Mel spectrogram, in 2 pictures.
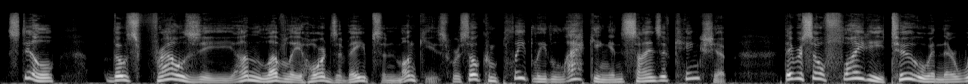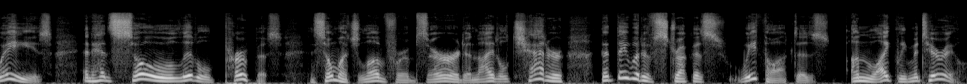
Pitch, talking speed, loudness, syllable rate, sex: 155 Hz, 150 wpm, -21 LUFS, 4.5 syllables/s, male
